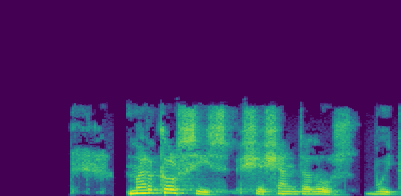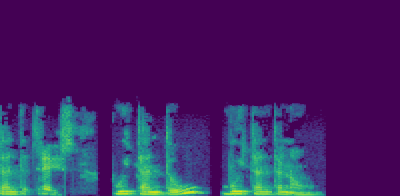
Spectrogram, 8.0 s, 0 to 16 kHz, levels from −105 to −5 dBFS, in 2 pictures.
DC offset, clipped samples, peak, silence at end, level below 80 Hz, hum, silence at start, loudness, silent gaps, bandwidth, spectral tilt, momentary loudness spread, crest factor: under 0.1%; under 0.1%; 0 dBFS; 0.85 s; -58 dBFS; none; 0.7 s; -17 LUFS; 1.15-1.25 s, 5.00-5.11 s, 6.11-6.21 s; 7.8 kHz; -5 dB/octave; 16 LU; 18 dB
